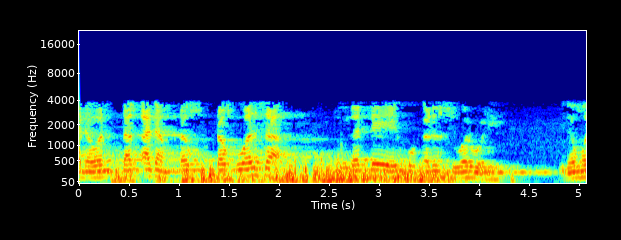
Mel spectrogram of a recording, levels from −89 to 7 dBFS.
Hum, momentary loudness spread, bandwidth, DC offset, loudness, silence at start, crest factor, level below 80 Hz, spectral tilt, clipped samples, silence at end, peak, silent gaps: none; 9 LU; 4 kHz; under 0.1%; -13 LUFS; 0 s; 12 dB; -22 dBFS; -6.5 dB/octave; under 0.1%; 0 s; 0 dBFS; none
